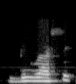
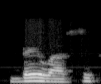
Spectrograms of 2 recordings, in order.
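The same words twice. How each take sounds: First: द्विवार्षिक said dvi-vaar-shik with a short i; द्विवार्षिक with द्वि, short i; wrong form shown. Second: द्वैवार्षिक said dvai-vaar-shik with the ai vowel; द्वैवार्षिक, open ai in the first syllable; correct form. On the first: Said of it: "द्विवार्षिक नहीं होता". (द्विवार्षिक छोटी 'इ' के साथ) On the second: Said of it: "द्वैवार्षिक होता है". (द्वैवार्षिक 'ऐ' की मात्रा के साथ) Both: Shown as a demonstration.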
